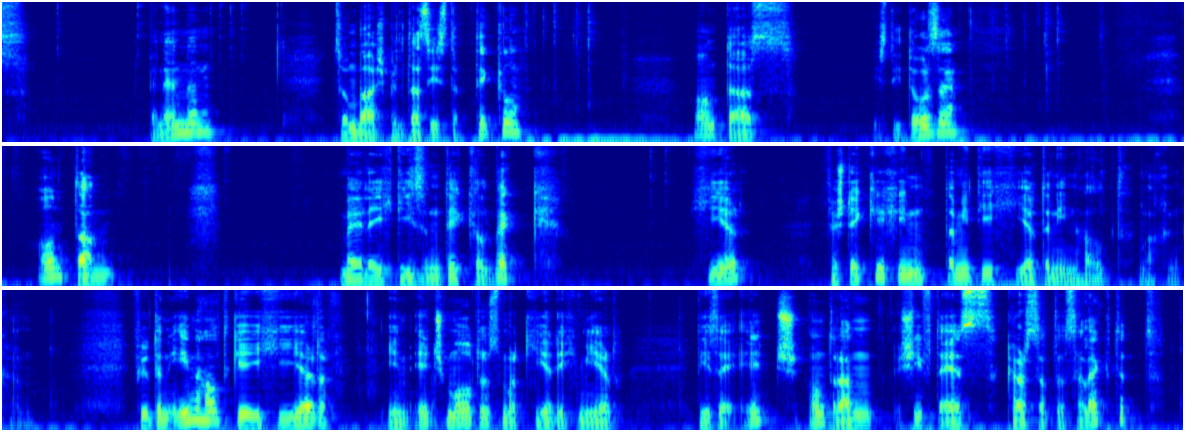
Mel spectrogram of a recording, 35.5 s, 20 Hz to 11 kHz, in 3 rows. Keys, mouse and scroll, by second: 0.6 click, 1.9 click, 2.2-6.7 drag, 7.3-11.3 drag, 13.7 click, 18.2 click, 20.7 middle click, 22.1-22.7 middle drag, 23.1-23.6 shift+middle drag, 24.0-25.1 middle drag, 25.6 Tab, 30.3 middle click, 32.3 shift+s, 34.4 Tab, 35.3-35.4 middle drag.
